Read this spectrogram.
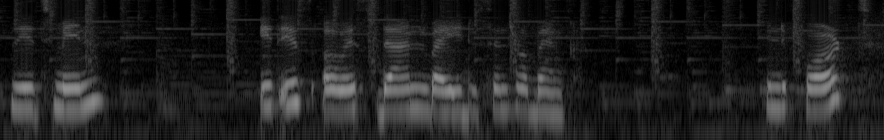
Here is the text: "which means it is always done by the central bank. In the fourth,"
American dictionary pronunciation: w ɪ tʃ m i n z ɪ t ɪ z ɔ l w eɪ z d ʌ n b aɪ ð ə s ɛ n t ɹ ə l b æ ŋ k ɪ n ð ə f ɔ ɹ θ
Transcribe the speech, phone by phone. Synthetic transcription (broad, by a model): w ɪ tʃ m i n ɪ t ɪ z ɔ l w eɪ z d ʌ n b aɪ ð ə s ɛ n t ɹ ə l b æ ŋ k ɪ n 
